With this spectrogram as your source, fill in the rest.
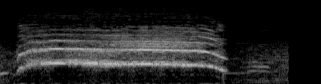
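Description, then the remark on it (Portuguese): A single loud, drawn-out goat bleat, steady and nasal for about two seconds before cutting off abruptly, followed by a brief fainter tail, with no talking. “solta o bode, bode pra.”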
